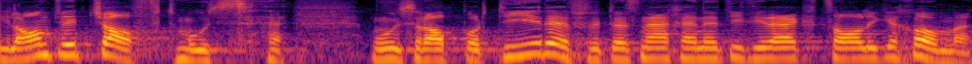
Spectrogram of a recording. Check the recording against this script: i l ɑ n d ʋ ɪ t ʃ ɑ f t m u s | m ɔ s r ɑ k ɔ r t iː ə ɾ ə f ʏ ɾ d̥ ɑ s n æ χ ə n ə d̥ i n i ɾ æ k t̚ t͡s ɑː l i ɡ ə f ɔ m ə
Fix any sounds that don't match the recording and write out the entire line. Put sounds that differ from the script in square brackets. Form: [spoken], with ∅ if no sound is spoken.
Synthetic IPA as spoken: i l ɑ n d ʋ ɪ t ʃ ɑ f t m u s | m [u] s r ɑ [p] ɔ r t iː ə ɾ ə f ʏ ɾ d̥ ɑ s n æ χ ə n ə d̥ i [d] i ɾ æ k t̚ t͡s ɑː l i ɡ ə [χ] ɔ m ə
